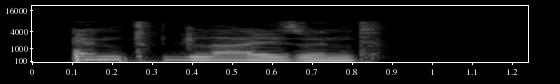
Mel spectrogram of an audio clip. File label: "entgleisend", German; adjectives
